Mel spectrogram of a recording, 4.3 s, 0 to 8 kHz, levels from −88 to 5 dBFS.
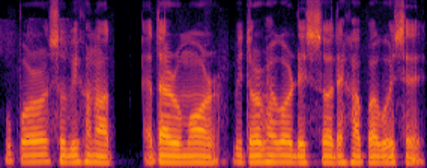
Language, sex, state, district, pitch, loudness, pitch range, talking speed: Assamese, male, Assam, Hailakandi, 115 Hz, -18 LUFS, 115-125 Hz, 140 wpm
